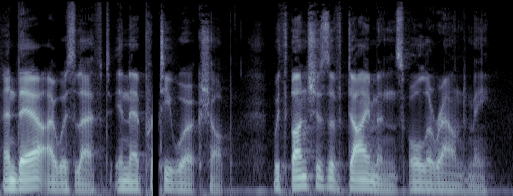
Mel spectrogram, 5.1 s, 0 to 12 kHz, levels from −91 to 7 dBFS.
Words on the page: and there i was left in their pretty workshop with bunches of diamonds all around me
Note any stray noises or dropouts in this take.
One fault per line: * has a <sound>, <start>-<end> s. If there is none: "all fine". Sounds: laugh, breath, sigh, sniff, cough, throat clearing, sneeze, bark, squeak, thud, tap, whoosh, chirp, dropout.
* has a dropout, 1.5-1.6 s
